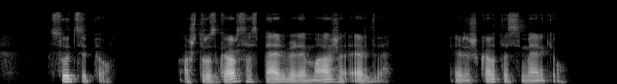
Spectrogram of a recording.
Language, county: Lithuanian, Panevėžys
